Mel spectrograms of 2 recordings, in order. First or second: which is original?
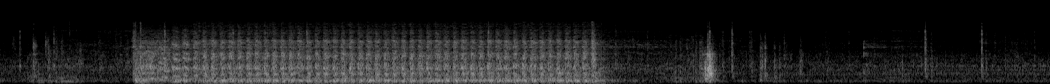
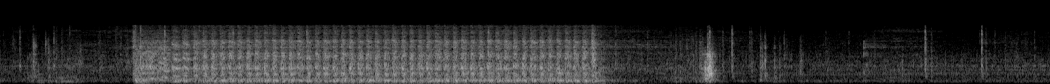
second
